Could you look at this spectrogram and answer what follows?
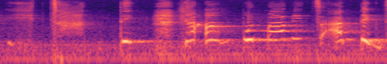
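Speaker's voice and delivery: put-on high breathy child voice gushing over mom; kids gushing. Children admiring their mother's long hair, gushing high voice. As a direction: coo like an amazed little kid.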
